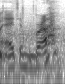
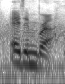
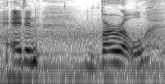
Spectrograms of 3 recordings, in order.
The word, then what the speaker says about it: Edinburgh: people and they say Edinburgh, but it's definitely not Edinburgh. Do not say that, absolutely not. And it is not Edinburgh, which is like a rabbit burrow, definitely not that.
